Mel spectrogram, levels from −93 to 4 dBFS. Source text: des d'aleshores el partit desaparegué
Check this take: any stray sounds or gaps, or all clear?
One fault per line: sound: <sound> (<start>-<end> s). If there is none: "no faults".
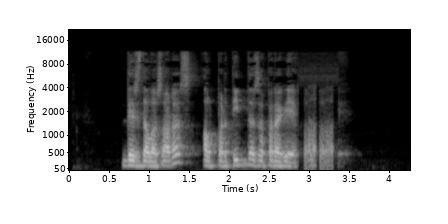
sound: laugh (2.9-3.3 s)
